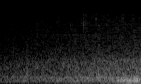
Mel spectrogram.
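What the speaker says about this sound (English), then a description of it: "Just thinking how wonderful it'd be to get out of this infernal rain." Steady rain falls in the Fallout 4 video game, a continuous even hiss of moderate level with no voices over it.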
